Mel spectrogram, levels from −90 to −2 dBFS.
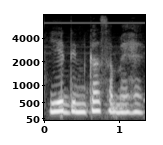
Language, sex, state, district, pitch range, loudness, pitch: Hindi, female, Assam, Kamrup Metropolitan, 235-260 Hz, -13 LUFS, 245 Hz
